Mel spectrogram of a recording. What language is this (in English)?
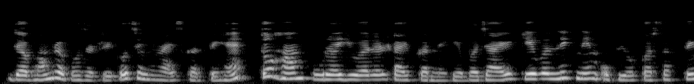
Hindi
